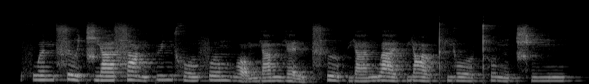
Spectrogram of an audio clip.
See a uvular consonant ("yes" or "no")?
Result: no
